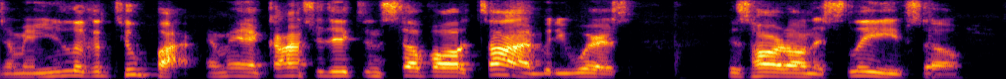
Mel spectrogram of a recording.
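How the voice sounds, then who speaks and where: A man speaks fairly quickly with an American accent in a normal speaking voice, his pitch fairly high. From Texas (Killeen), military family. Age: 40s. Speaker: rapper and producer. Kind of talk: interview.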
